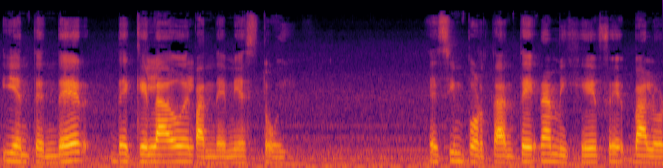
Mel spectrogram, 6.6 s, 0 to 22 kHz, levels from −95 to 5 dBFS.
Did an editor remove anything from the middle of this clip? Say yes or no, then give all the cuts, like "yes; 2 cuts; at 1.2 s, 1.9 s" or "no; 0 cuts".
yes; 2 cuts; at 1.9 s, 5.4 s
